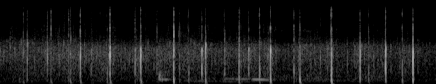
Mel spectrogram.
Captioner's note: audience applauding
